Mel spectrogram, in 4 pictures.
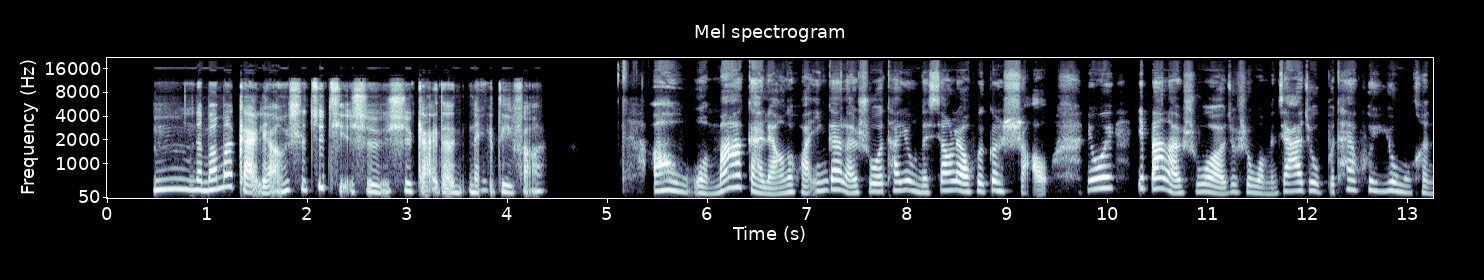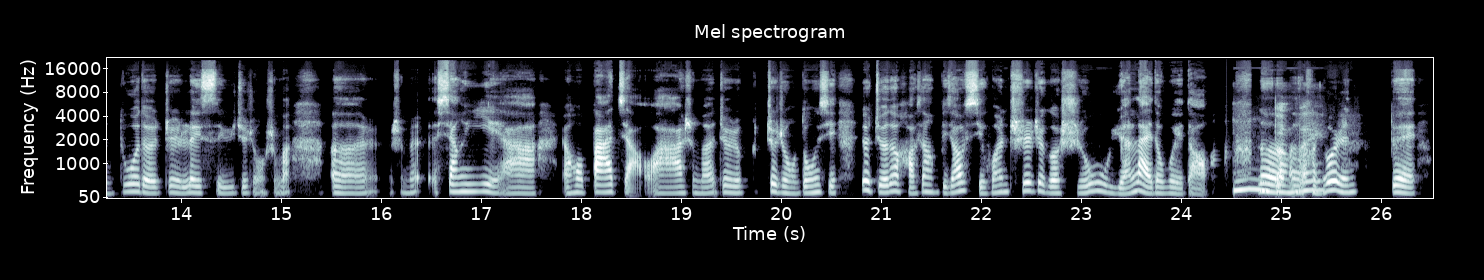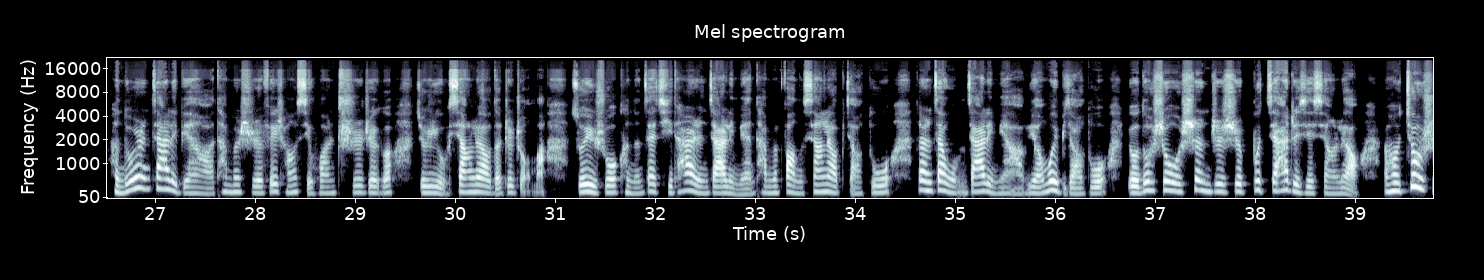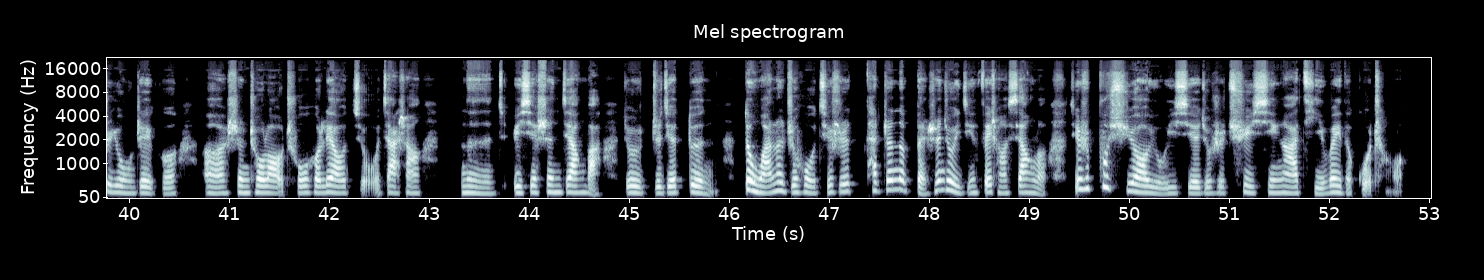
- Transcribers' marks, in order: none
- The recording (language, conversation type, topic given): Chinese, podcast, 你眼中最能代表家乡味道的那道菜是什么？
